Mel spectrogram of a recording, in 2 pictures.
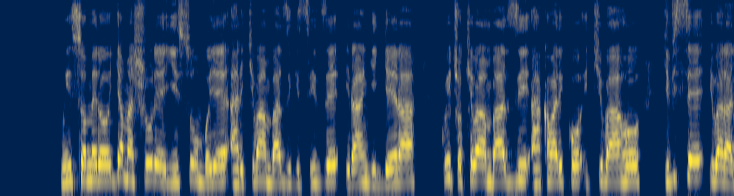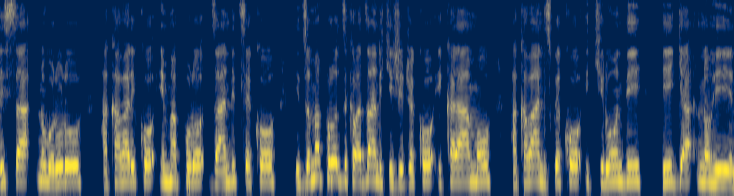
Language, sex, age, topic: Rundi, male, 36-49, education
